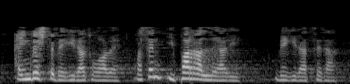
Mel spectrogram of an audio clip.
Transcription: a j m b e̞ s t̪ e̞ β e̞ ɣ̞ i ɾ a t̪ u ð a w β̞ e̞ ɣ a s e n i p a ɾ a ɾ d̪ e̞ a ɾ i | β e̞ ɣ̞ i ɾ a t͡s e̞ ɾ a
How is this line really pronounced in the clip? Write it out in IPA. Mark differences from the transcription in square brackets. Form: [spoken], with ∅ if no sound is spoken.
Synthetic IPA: a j m b e̞ s t̪ e̞ β e̞ ɣ̞ i ɾ a t̪ u [ɣ] a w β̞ e̞ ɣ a s e n i p a [r] a [l] d̪ e̞ a ɾ i | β e̞ ɣ̞ i ɾ a t͡s e̞ ɾ a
